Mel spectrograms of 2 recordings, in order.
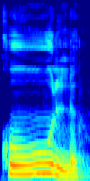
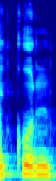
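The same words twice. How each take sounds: First: कूल with a drawn-out oo; long u. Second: कुल with a short, light u and no push; short unstressed u. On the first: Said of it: "बड़ा ऊ की मात्रा". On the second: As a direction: say कुल with a brief u, unforced. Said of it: "शब्द पे जोर नहीं देते हैं". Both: Shown as a demonstration.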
